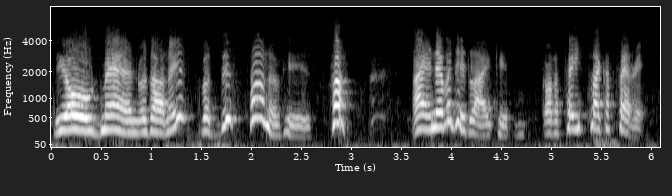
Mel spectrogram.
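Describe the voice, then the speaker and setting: An actress playing a blunt, feisty older spinster with a folksy, tart manner in an old-time radio drama. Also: female voice, on the high side, big pitch swings, moderate pace. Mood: indignant, tart. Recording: dull vintage radio recording.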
